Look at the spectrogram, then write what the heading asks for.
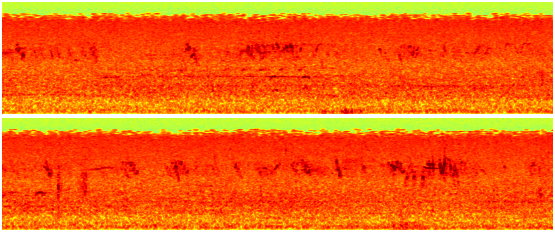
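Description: Faint bird calls, short scattered chirps, over a low steady rumble.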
